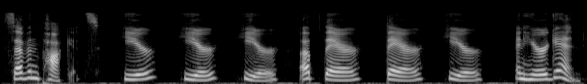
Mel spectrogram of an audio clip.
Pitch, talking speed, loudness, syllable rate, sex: 230 Hz, 125 wpm, -20 LUFS, 4.9 syllables/s, female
